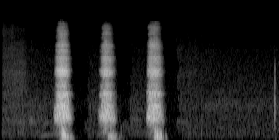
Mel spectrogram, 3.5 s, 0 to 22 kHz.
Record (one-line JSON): {"exhalation_length": "3.5 s", "exhalation_amplitude": 10699, "exhalation_signal_mean_std_ratio": 0.3, "survey_phase": "beta (2021-08-13 to 2022-03-07)", "age": "18-44", "gender": "Female", "wearing_mask": "No", "symptom_new_continuous_cough": true, "symptom_sore_throat": true, "symptom_diarrhoea": true, "symptom_fatigue": true, "symptom_fever_high_temperature": true, "symptom_other": true, "smoker_status": "Never smoked", "respiratory_condition_asthma": false, "respiratory_condition_other": false, "recruitment_source": "Test and Trace", "submission_delay": "2 days", "covid_test_result": "Positive", "covid_test_method": "LFT"}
